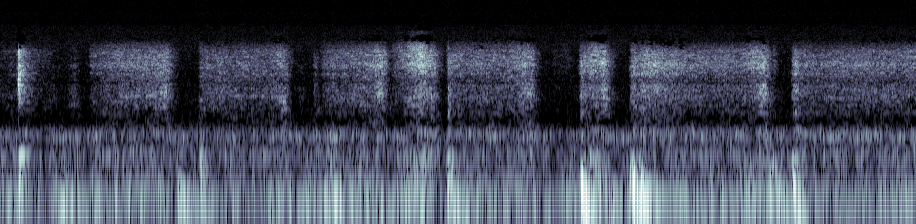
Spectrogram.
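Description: Faint swish and scratch of a paintbrush's bristles dragged across a painted closet wall, in a series of strokes each a second or two long with short breaks between. Two soft low bumps about six seconds in.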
